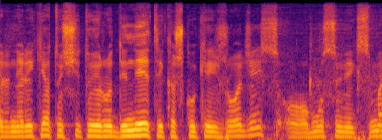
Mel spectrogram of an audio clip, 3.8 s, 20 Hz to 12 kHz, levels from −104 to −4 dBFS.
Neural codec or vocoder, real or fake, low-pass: vocoder, 44.1 kHz, 128 mel bands, Pupu-Vocoder; fake; 10.8 kHz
